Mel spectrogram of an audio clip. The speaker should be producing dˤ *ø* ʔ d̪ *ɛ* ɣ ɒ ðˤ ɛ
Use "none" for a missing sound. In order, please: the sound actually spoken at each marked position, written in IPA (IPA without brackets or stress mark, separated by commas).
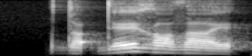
ø, ɛ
